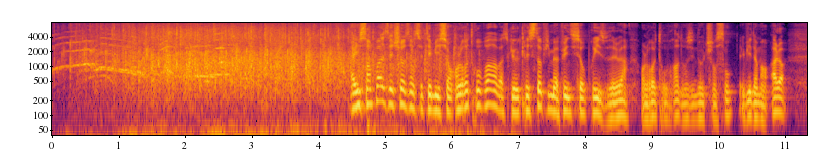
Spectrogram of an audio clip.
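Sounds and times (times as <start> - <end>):
audience applause: 0.0 - 7.0
speech: 4.5 - 11.3.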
